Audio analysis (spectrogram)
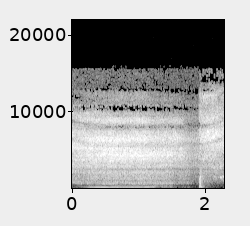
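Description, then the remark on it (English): A single drawn-out, rumbling snore with a wavering low pitch, heard over a steady hiss of background noise, followed by a brief sharp click near the end. “Show us the snore.”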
